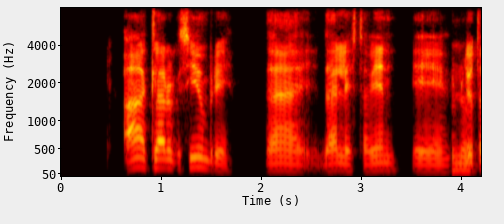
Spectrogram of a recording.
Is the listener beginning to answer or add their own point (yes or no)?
no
